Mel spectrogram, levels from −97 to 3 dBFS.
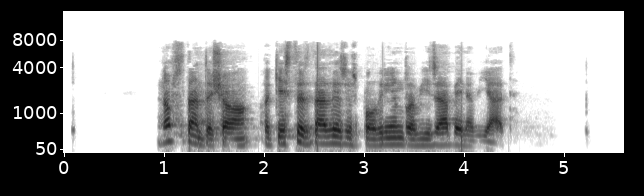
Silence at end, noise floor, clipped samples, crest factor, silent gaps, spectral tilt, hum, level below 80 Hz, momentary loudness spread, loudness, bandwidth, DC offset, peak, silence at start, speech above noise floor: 1.2 s; -78 dBFS; under 0.1%; 18 dB; none; -5 dB/octave; none; -60 dBFS; 7 LU; -16 LUFS; 8 kHz; under 0.1%; 0 dBFS; 0.95 s; 62 dB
